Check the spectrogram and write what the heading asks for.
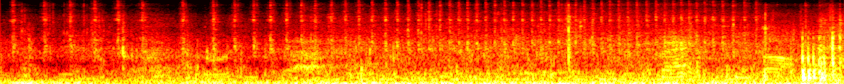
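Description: Mountain bike rolling along a dirt trail: a steady low rumble of wind buffeting the microphone and tyres on dirt, with light rattling clicks from the bike.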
